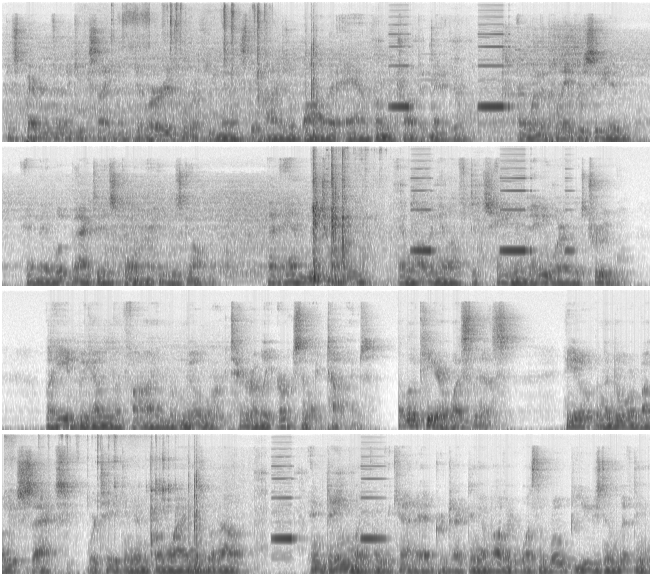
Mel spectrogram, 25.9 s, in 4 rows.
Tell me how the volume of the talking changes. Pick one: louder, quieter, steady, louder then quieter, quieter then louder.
steady.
